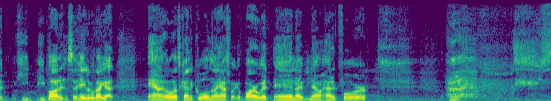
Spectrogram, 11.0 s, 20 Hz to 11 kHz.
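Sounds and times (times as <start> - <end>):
man exhaling: 7.6 - 11.0.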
